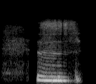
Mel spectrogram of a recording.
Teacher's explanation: Z, there's vibration in your throat. So it's kind of the same, but it's one's voiced, one's not.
